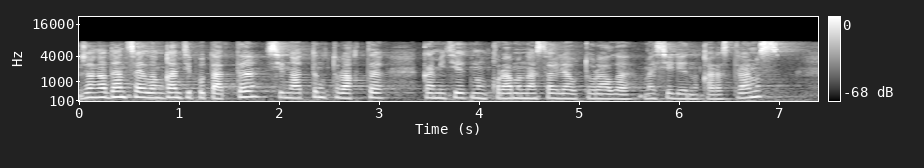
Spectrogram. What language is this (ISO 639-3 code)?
kaz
